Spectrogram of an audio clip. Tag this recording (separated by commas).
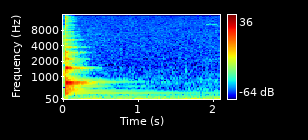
Musical instrument, Bowed string instrument, Music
